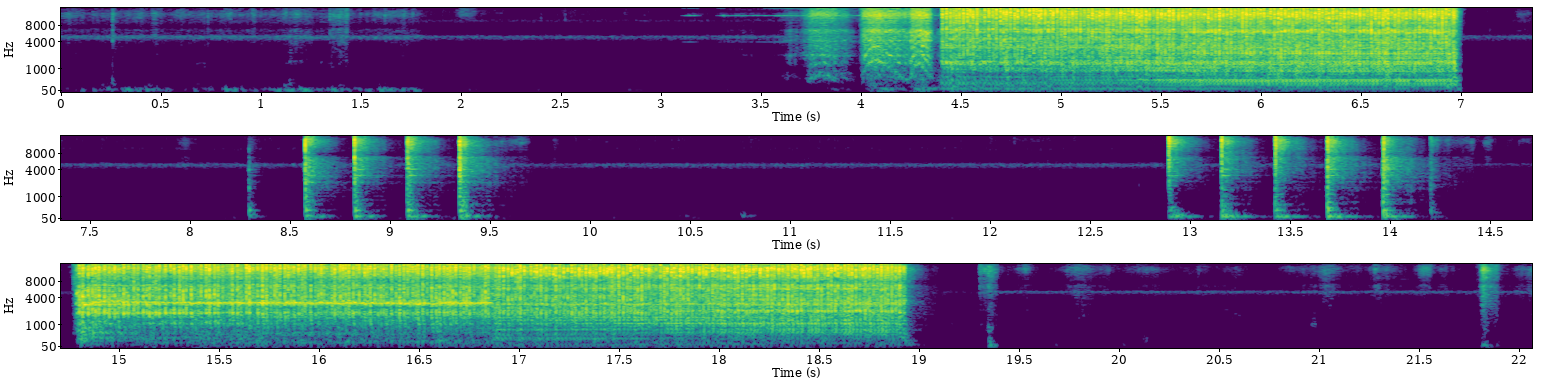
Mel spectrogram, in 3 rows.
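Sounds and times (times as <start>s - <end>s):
power drill driving into wood: 3.6s - 7.0s, 14.8s - 19.0s.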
